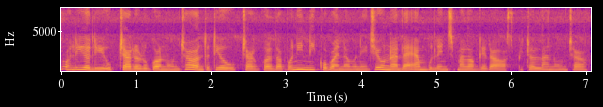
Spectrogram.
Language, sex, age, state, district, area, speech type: Nepali, female, 18-30, West Bengal, Darjeeling, rural, spontaneous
